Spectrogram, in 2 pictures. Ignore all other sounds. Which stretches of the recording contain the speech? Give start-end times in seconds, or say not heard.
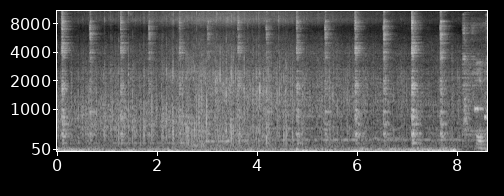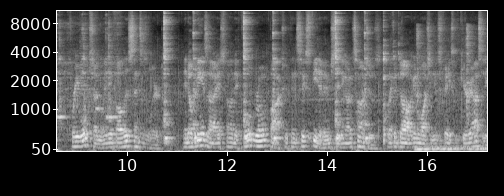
8.3-17.1.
